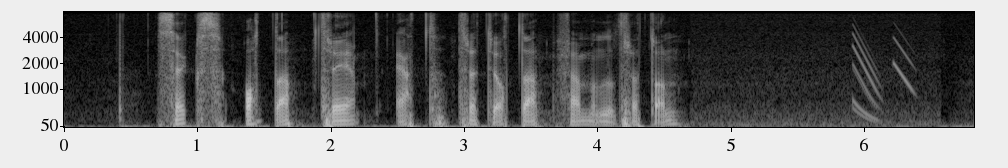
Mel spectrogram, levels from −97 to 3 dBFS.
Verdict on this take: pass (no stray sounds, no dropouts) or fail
fail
